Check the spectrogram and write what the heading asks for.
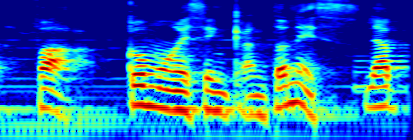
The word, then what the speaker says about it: Fa: en Mulan el apellido de su familia se pronuncia fa como es en cantonés la pronunciación correcta en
